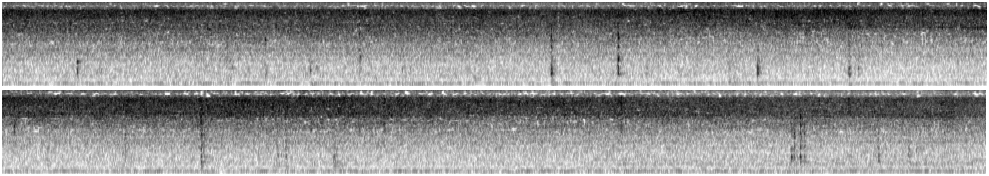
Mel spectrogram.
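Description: Thin slices of meat sizzling steadily on the ridged plate of an electric grill, with a few short light clicks scattered through.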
